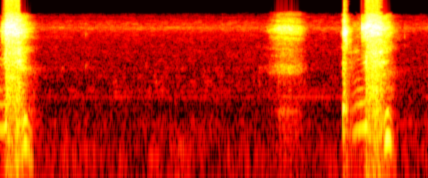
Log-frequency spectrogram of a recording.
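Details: Person sneezing: three sneezes with loud hissing bursts, the last with a sharp catch before it; ordinary sneezing.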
